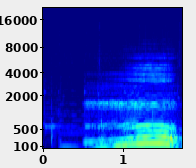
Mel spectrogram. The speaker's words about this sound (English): Oh, will you look at all of those cows?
